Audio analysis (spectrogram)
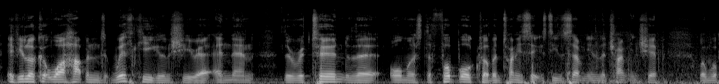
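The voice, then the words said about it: Hoarse, fading voice. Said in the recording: “just losing my voice here.”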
